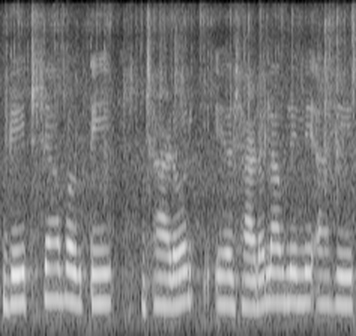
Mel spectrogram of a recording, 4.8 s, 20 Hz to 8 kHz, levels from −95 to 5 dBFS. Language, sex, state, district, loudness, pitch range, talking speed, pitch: Marathi, female, Maharashtra, Gondia, -15 LUFS, 210-230 Hz, 90 wpm, 220 Hz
